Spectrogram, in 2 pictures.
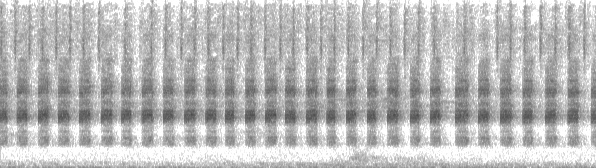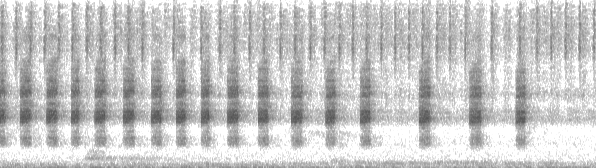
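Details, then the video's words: Summer morning cicada chorus, a high rasping buzz throbbing about three times a second, strong and steady at first, then the pulses grow spaced, uneven and stuttering toward the end, over a quiet low background. "Morning summer cicadas sounds"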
